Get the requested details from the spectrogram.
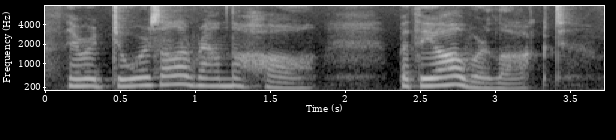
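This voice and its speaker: A soft-spoken woman talks in a fairly high pitch. Her pitch variation is ordinary. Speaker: ASMR reader. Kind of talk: sleep story. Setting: binaural recording.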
